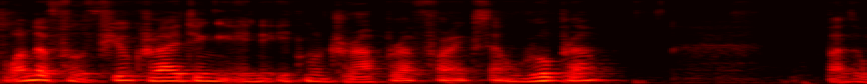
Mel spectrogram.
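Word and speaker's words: Rubbra: they interview him and they speak about it rubra so I would prefer rubra but even the daughter of bernard Stevens I spoke with her this she she told me that people speak it pronounce it in a different in different ways.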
